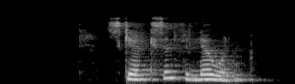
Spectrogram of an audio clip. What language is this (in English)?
Kabyle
